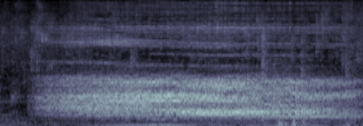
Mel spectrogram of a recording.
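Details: Pelung rooster whose crow became hoarse, described as a lost voice caused by a sprain; clip spans the hoarse state through treatment to recovery, so it may include both hoarse and recovered crowing; hoarse crowing.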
